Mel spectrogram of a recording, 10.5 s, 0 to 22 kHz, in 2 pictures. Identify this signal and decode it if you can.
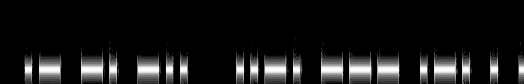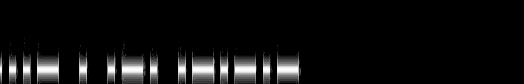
Morse code, heard as a keyed tone, about 17 wpm, 700 Hz. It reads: AND FOREVER.
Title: Sentences from Top 1600 Words 17wpm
